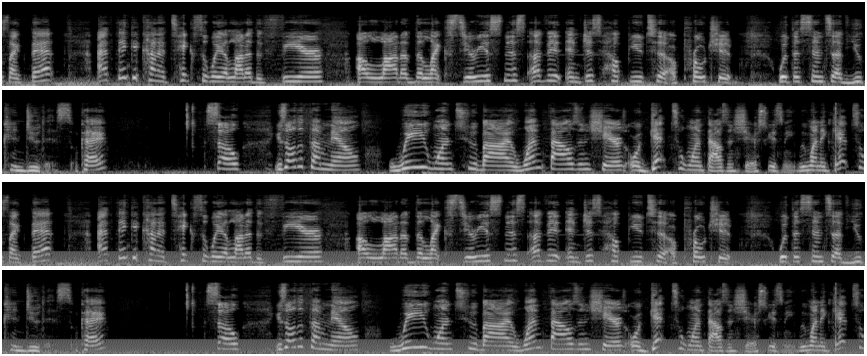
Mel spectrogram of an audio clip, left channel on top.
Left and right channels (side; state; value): right; noise; hum, 14 dB below the sound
